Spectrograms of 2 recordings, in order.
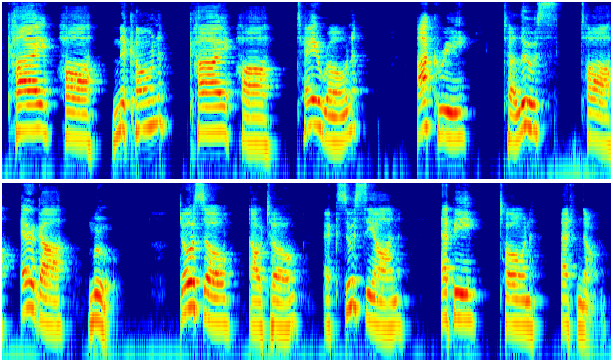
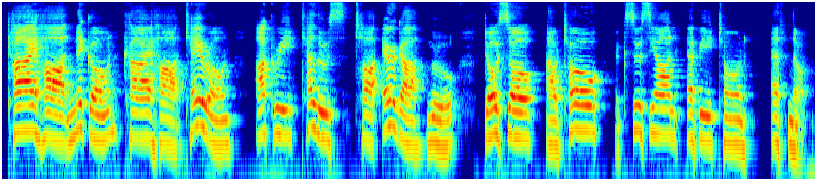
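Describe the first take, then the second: First: It is read slowly. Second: It is read faster.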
